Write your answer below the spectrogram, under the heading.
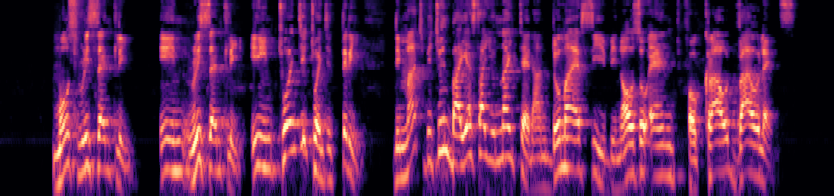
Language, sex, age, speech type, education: Nigerian Pidgin, male, 30-45, spontaneous, tertiary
